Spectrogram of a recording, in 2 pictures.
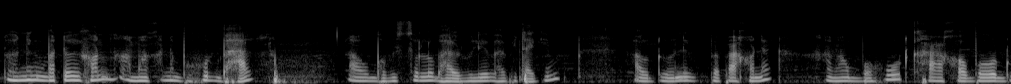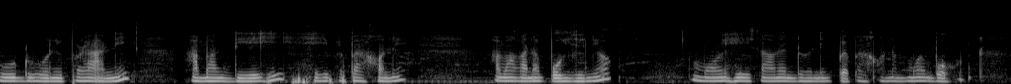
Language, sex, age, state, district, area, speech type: Assamese, female, 45-60, Assam, Lakhimpur, rural, spontaneous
